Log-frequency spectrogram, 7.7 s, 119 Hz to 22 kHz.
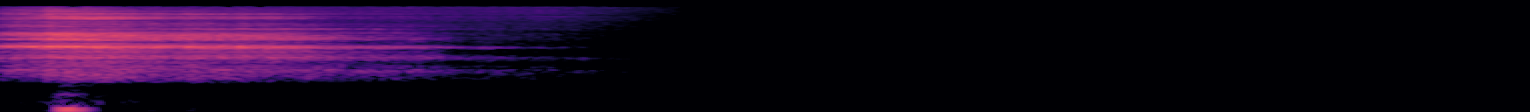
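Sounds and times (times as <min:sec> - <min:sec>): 
slow breathy exhale: 0:00.0 - 0:03.2.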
